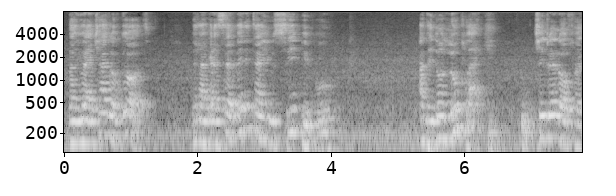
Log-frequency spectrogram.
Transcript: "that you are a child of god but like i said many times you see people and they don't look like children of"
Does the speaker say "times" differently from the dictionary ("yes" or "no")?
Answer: yes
